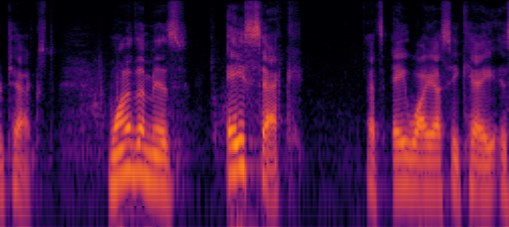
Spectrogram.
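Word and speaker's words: Esek: One of them is asek, that's A-Y-S-E-K, is spelled E-S-E-K.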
